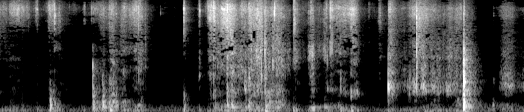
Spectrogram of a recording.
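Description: Hardcover picture book being opened and its pages turned: irregular paper rustling and handling noises, with a sharp tap near the end.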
